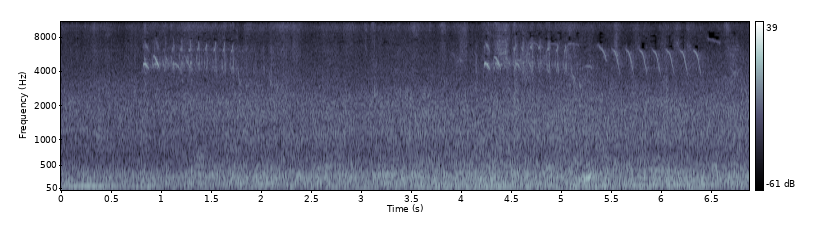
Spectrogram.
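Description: A small songbird singing several short runs of quick, high, descending chirps over steady outdoor background noise with a low rumble.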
